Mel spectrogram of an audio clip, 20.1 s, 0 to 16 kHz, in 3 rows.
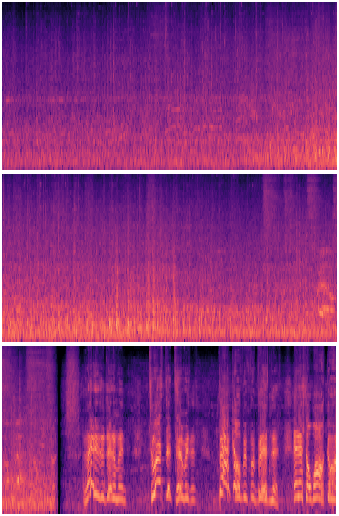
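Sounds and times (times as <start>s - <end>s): roller coaster wheels rumbling: 0.0s - 14.5s
faint riders' voices: 1.4s - 8.2s.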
